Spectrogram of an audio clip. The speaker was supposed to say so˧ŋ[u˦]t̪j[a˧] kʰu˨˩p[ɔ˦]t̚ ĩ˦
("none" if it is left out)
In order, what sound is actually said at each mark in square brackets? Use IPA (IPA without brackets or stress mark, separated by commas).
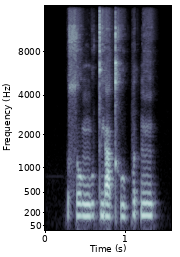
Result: u˦, a˧, ə˦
